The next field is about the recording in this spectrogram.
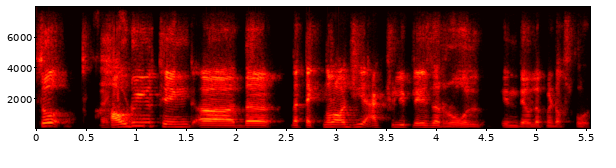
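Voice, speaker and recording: His pitch swinging very wide, a man talks fairly quickly in a quiet setting. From India. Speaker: sports podcast host. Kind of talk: interview. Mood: warm, friendly, smiling. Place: home room. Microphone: video call.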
